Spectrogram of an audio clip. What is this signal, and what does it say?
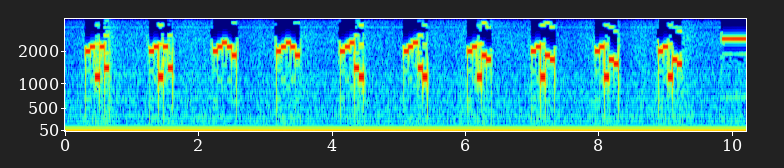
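Five-tone selective call (ZVEI), heard as quick runs of five tones, tones of about 70 ms. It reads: 89294 89294 89097 89097 89042 89042 89276 89276 89265 89265
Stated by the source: ZVEI five-tone selective call received via SDR, fire brigade Feuerwehr Orlamünde.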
